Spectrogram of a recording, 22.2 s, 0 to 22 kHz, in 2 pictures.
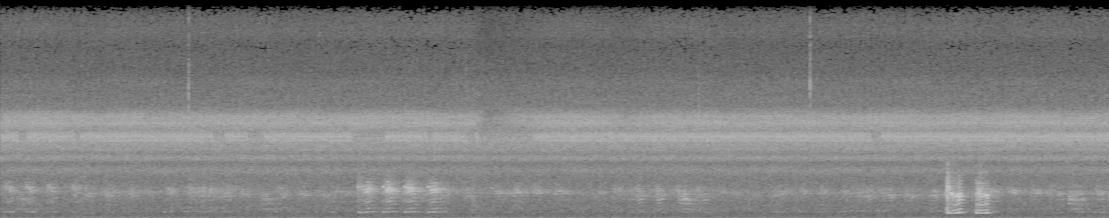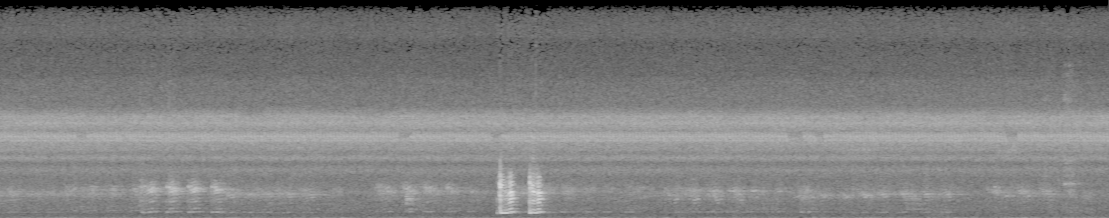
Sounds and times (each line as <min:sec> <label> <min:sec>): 0:03.5 Frog calls 0:07.0
0:08.9 Frog calls 0:21.5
